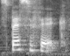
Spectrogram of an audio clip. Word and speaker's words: specific: I hear people say something like specific. Yeah, it sounds like it is correct, but it is not correct. It is not stressed on the second syllable, but it is stressed on the third syllable, which is C, okay? And the first two, actually the first one, the S sound, it's the only half sound, so you say it together with the second one and it goes like sp, sp, sp.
